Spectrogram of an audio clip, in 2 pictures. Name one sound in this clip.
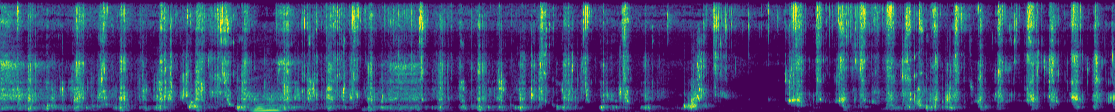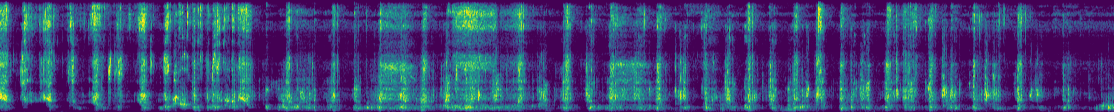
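A young woman chews food loudly and wetly close to a microphone.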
